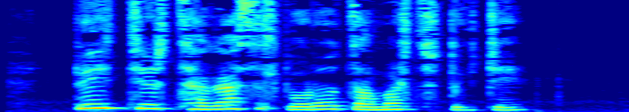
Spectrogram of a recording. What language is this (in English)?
Mongolian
